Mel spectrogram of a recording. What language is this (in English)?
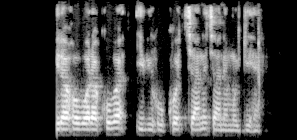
Kinyarwanda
